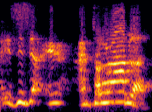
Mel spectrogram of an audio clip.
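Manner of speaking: high-pitched outraged cry, rising in force; hammed-up furious protest; indignant scream. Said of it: "screaming like".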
